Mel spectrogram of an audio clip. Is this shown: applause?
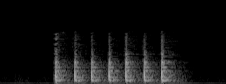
no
